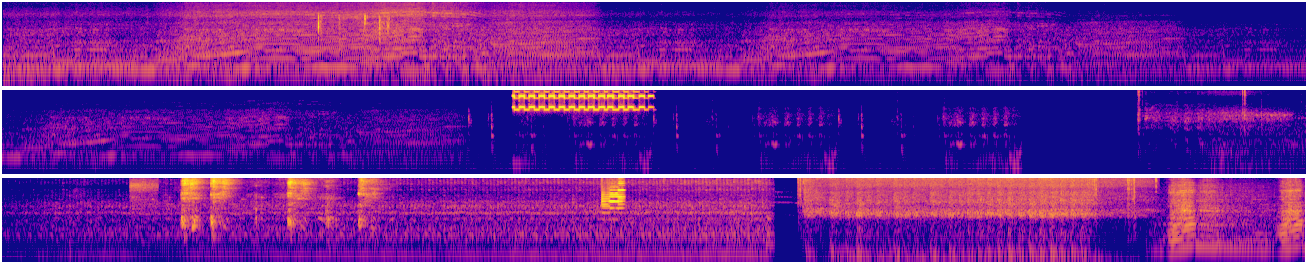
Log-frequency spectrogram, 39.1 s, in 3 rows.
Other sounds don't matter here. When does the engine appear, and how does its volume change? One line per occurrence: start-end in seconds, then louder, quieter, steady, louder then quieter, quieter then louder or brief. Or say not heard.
0.0-39.0 quieter then louder.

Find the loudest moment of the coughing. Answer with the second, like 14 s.
28 s.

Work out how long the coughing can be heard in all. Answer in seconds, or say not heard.
3 s.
